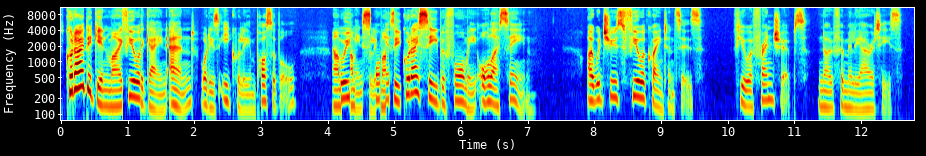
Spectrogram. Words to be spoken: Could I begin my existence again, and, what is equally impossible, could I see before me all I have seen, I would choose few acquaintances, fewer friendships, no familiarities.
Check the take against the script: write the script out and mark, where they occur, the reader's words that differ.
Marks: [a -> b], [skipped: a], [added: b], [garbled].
Could I begin my [existence -> few] again, and, what is equally impossible, [garbled] could I see before me all I [skipped: have] seen, I would choose few acquaintances, fewer friendships, no familiarities.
